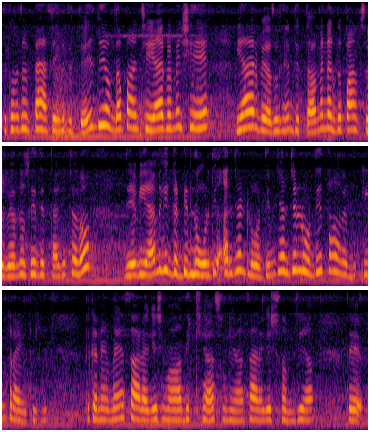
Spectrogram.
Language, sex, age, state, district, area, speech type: Dogri, female, 18-30, Jammu and Kashmir, Udhampur, urban, spontaneous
